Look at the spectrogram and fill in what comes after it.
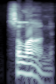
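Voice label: "salon", American English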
